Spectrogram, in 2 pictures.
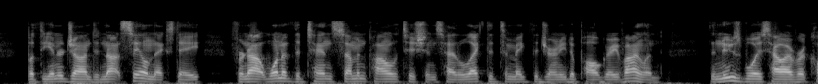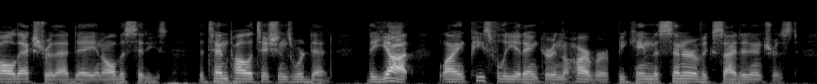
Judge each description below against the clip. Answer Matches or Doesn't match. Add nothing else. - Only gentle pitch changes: Matches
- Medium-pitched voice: Doesn't match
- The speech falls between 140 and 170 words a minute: Doesn't match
